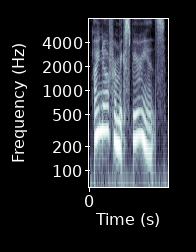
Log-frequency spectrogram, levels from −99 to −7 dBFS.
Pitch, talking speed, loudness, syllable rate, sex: 250 Hz, 150 wpm, -14 LUFS, 5.1 syllables/s, female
